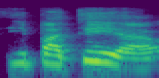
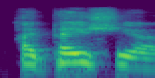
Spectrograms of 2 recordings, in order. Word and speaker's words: Hypatia: for example uh up uh ipatia or hypatia i guess is the way she's pronounced that that phenomenal philosopher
